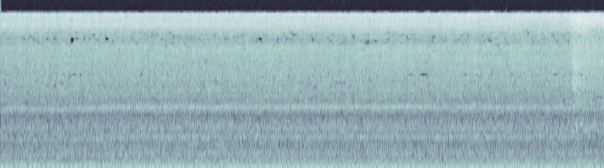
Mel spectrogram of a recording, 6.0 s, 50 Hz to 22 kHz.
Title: Dodge Dakota 2007y high & rough idle rpm (다코타 2007년식 공회전 높음)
